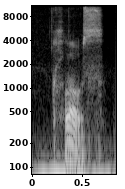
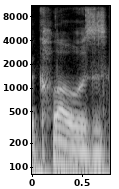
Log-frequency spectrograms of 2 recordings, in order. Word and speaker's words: close: Is that close 应该读成 close 而不是 close，因为 close 是动词， close 在这里是形容词。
